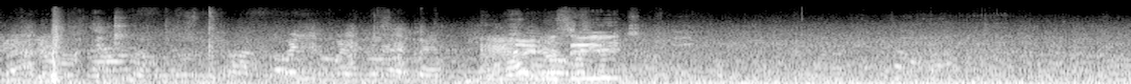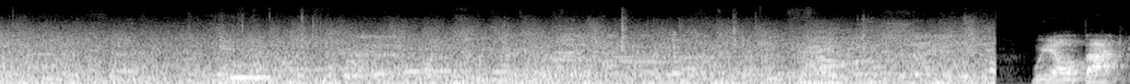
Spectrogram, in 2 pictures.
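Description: Men talk outdoors amid a busy crowd.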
